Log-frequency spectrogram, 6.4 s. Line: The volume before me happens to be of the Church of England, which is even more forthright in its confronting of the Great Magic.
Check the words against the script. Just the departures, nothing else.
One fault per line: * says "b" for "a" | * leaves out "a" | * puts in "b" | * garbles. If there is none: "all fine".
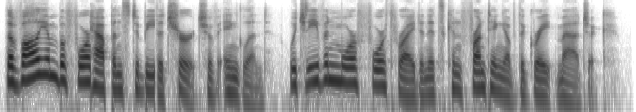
* leaves out "me"
* leaves out "of"
* leaves out "is"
